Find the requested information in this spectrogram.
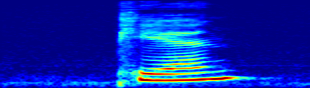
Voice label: "pian2", mandarin pinyin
